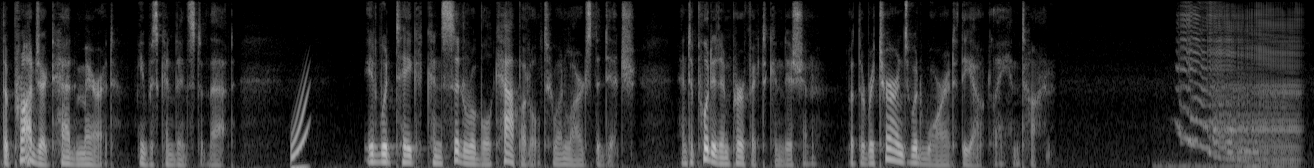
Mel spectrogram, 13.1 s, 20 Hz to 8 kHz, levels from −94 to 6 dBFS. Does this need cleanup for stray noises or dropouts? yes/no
yes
